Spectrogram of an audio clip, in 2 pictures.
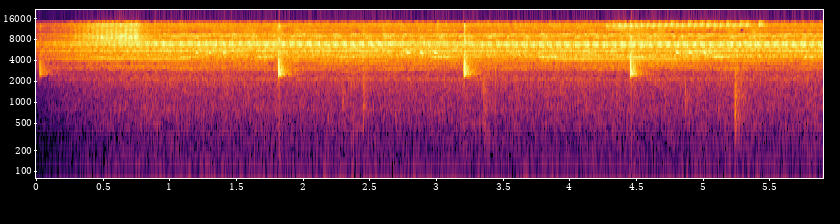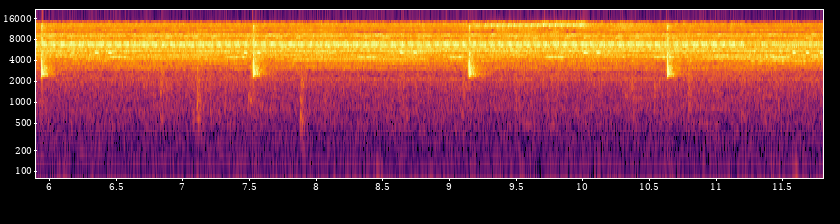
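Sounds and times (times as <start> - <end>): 
high shrill insect chorus in the Ecuadorian Amazon: 0.0 - 11.8
Amazonian rain frog clicking in the Ecuadorian Amazon: 1.8 - 2.0.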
